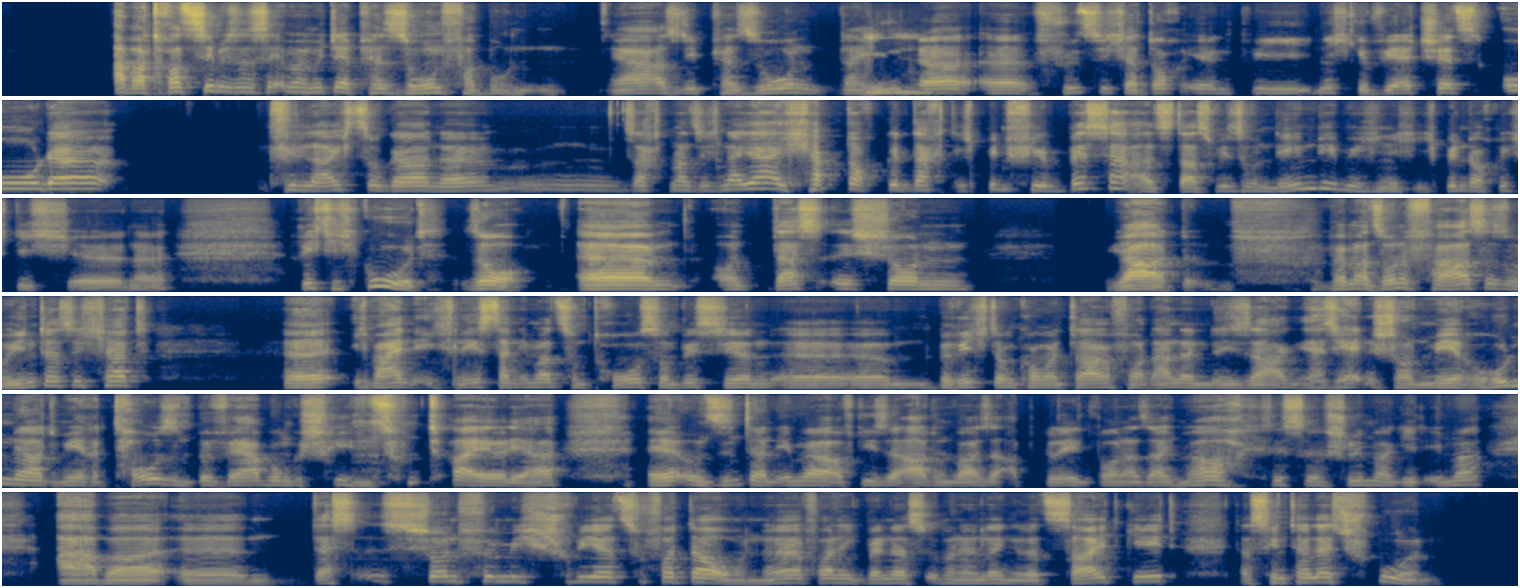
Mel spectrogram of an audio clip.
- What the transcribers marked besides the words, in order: stressed: "oder"; blowing; put-on voice: "Ja, sie hätten schon mehrere hundert, mehrere tausend Bewerbungen geschrieben"; laughing while speaking: "geschrieben"
- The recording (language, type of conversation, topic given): German, advice, Wie kann ich konstruktiv mit Ablehnung und Zurückweisung umgehen?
